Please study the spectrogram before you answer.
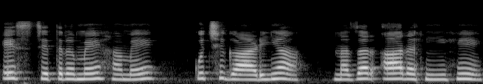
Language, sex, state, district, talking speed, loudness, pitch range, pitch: Hindi, female, Madhya Pradesh, Bhopal, 125 wpm, -16 LUFS, 230-260 Hz, 255 Hz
